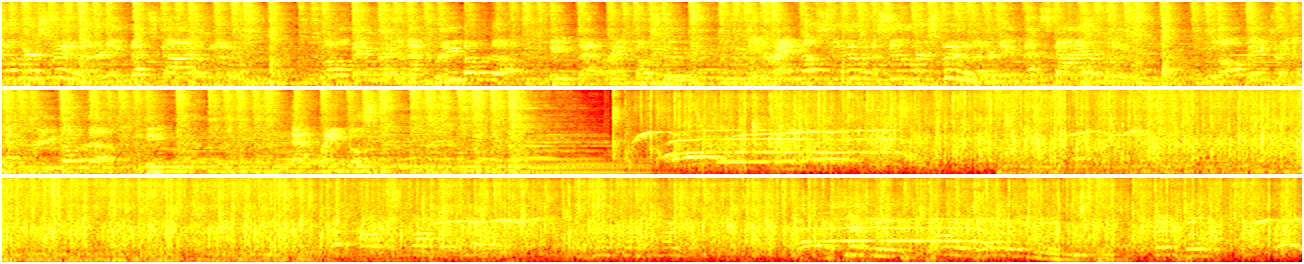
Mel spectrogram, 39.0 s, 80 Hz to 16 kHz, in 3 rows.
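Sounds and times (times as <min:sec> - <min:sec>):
audience applauding and cheering: 0:19.0 - 0:39.0
whooping shouts: 0:19.4 - 0:22.2, 0:33.9 - 0:36.6, 0:38.5 - 0:39.0.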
